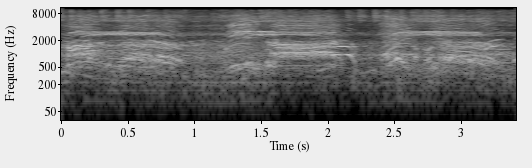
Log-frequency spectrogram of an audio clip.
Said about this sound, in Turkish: Kadınlar polis tarafından İstiklal Caddesi'ne çıkartılmayınca onlar da İstanbul turuna çıktılar. Önce Tophane'ye ardından Karaköy'e yürüdüler. Şimdi caddeyi trafiğe kapattılar. Haliç'e doğru ilerliyorlar. Cadde cadde sokak sokak haykırdı kadınlar.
